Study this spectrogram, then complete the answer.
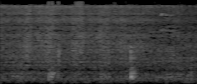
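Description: Chilli paste hitting a hot pan in a home kitchen for a sandwich filling, giving a soft, steady sizzle and hiss with a couple of faint stirring taps, fairly quiet and close.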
